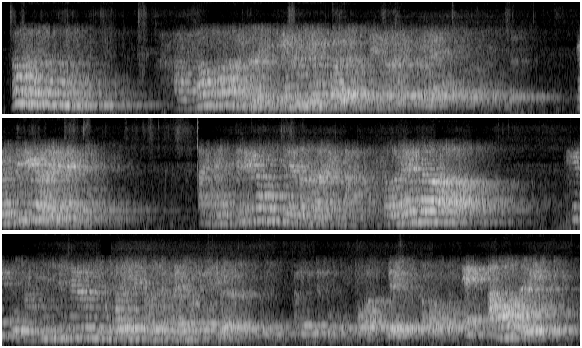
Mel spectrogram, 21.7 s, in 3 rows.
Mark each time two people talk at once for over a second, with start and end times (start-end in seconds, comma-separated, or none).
2.8-5.5, 15.4-17.2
